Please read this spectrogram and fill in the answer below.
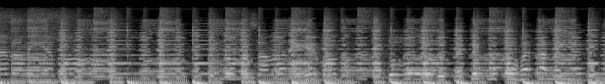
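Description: Live pisadinha-style forró music: an electronic keyboard plays sustained, organ-like melody lines over a steady beat with a heavy kick drum, an instrumental passage without singing.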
